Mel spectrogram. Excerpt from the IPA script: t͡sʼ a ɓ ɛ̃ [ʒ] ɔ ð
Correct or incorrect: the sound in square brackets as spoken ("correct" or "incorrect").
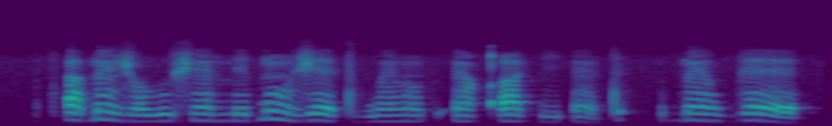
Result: correct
